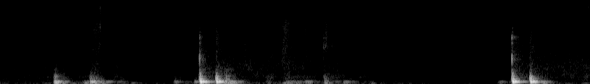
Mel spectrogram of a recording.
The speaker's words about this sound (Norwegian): Hvis du hører litt sånn klikking, så er det noen som har funnet ut at de skal jo drive litt gjøn på meg. gjøn med meg på datamaskinen.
